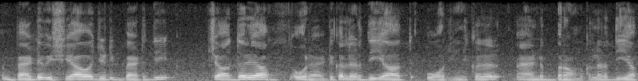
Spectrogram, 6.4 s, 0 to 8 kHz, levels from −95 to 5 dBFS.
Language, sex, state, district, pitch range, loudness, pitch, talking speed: Punjabi, male, Punjab, Kapurthala, 140-160 Hz, -17 LUFS, 150 Hz, 205 wpm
